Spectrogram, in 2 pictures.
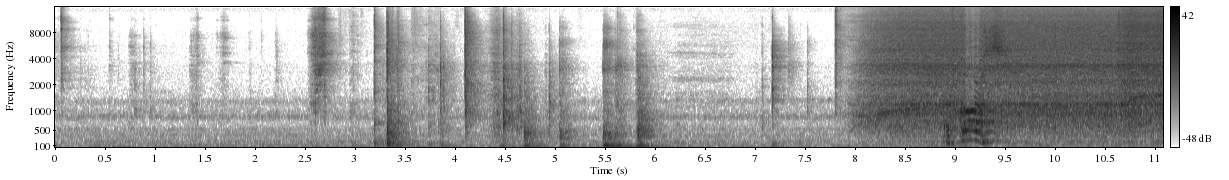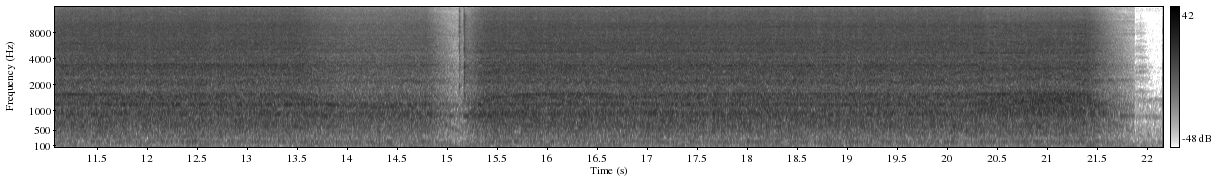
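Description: Small clicks and scrapes of a screwdriver poked through a Philips hair dryer's front grille, then about eight seconds in the dryer starts and runs loudly and steadily with a motor whine that rises in pitch: it is running again once its tripped thermal cutout has been nudged back closed. It drops out briefly about fifteen seconds in, comes back, and stops near the end.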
